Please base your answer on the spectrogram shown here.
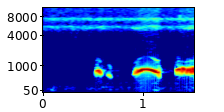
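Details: Spotted dove coos used as a lure for trapping: two short soft notes, a drawn-out arched coo, then the start of another low coo, all mid-pitched with a faint steady high hum.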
